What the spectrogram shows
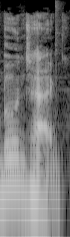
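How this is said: The a vowel sounds Americanized. The speaker calls it wrong. "They make it more American when they say"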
